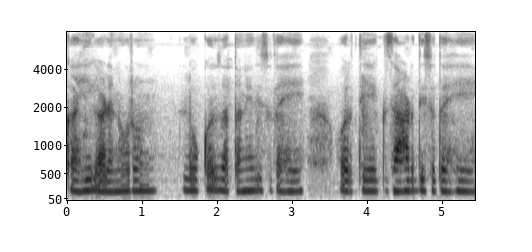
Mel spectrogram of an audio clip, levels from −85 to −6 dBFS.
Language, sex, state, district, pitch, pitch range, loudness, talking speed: Marathi, female, Maharashtra, Dhule, 190 Hz, 180-195 Hz, -21 LUFS, 120 wpm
